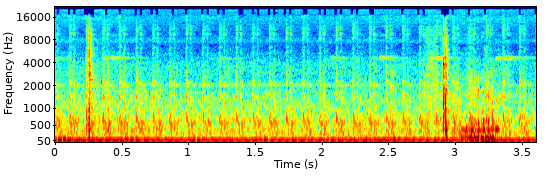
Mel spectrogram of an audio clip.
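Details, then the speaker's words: 2007 Pontiac Solstice with code P0442: duty-cycled EVAP purge solenoid at the back of the intake manifold, commanded on with the hood open, gives fast, light, even ticking; it is cycling normally. "let's try the purge solenoid now that one's duty cycled so that one will make a rapid clicking noise when we command it on um i don't hear it i'll go open the hood now i can hear it clicking over here"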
